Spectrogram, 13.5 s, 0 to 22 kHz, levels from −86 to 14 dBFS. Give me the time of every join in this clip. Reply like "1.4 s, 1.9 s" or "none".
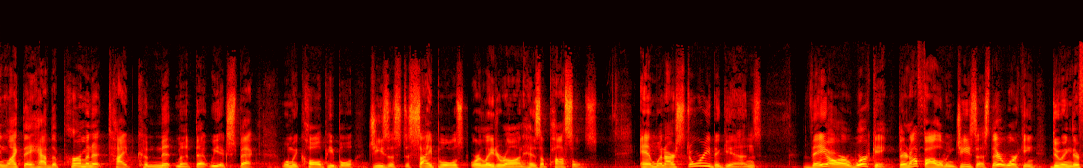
5.8 s

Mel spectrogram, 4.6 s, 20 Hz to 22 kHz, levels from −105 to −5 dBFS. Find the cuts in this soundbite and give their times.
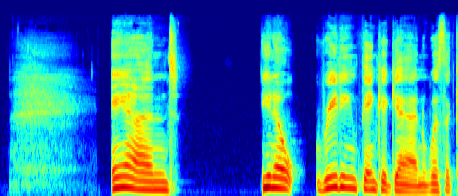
3.0 s

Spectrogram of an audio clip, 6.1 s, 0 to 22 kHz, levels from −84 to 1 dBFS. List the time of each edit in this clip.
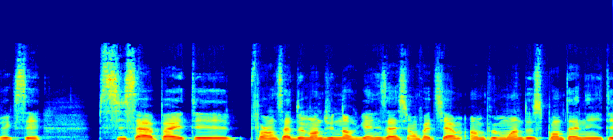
none

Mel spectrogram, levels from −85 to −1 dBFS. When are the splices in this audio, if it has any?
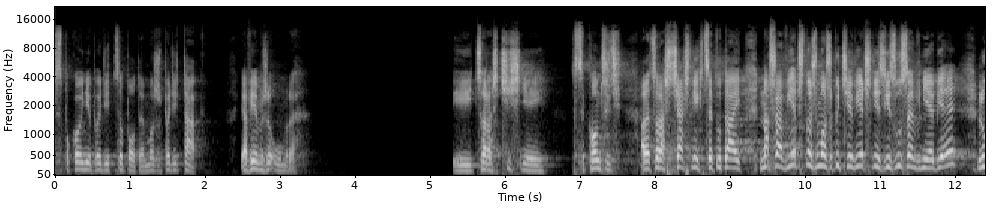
6.9 s, 8.8 s, 10.3 s

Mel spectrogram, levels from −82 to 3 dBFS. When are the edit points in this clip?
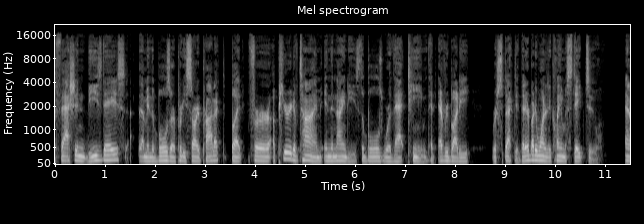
none

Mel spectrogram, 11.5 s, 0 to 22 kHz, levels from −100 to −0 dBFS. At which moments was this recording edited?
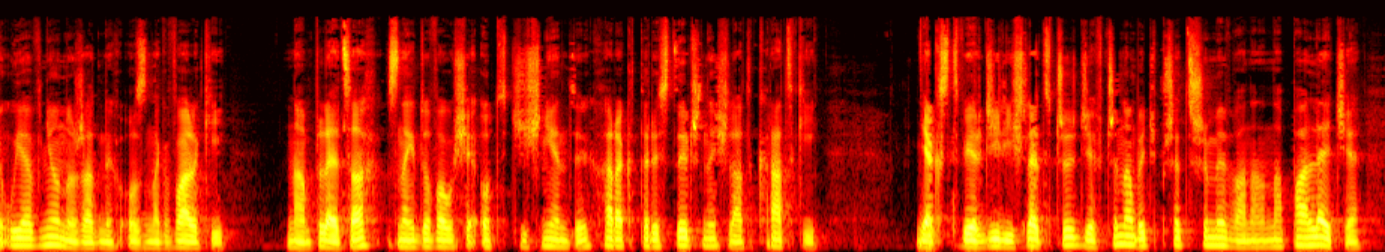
9.4 s

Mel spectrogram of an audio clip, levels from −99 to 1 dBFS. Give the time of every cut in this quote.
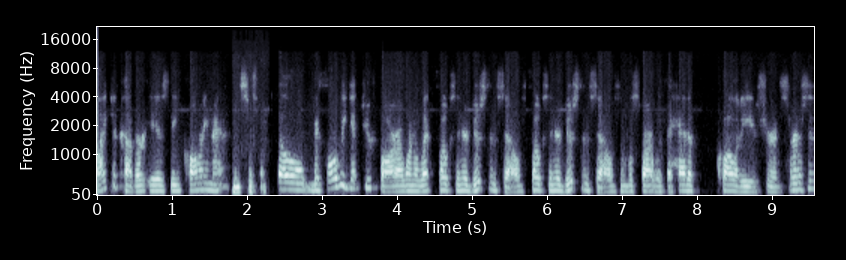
2.3 s, 5.7 s

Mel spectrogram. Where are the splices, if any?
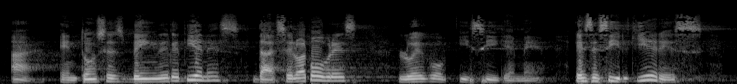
1.7 s, 2.5 s, 3.0 s, 4.4 s, 5.6 s, 6.3 s

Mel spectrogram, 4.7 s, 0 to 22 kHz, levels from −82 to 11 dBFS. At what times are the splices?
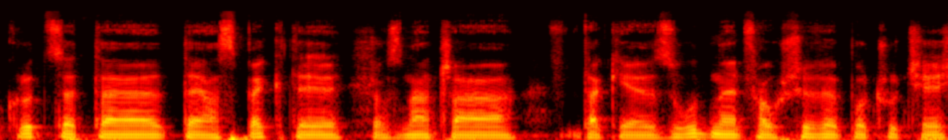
1.9 s, 3.7 s

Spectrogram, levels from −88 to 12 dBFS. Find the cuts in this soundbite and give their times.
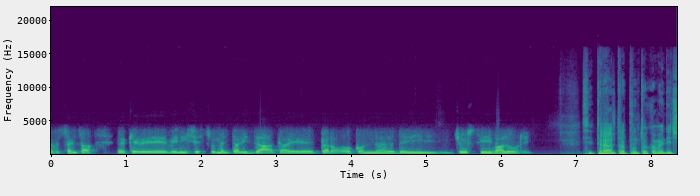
none

